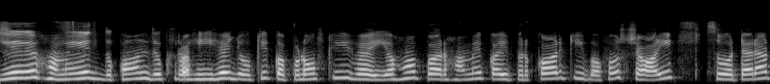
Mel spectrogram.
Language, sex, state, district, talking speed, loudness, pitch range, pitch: Hindi, female, Madhya Pradesh, Dhar, 165 wpm, -17 LUFS, 235-280 Hz, 250 Hz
